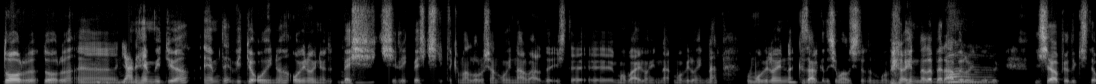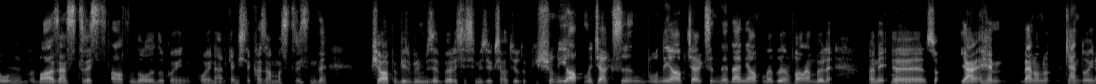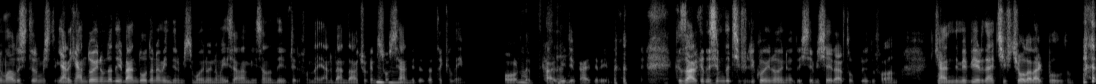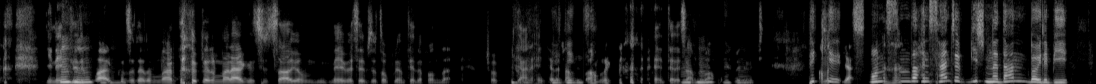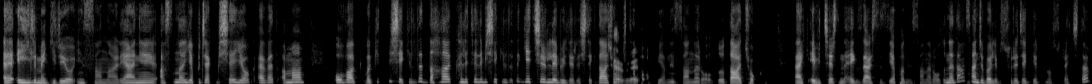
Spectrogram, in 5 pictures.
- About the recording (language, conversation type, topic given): Turkish, podcast, Sağlığın için sabah rutininde neler yapıyorsun?
- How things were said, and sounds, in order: in English: "mobile"; laughing while speaking: "mobil oyunlara"; unintelligible speech; laughing while speaking: "Mantıklı"; chuckle; chuckle; laughing while speaking: "tavuklarım"; chuckle; laughing while speaking: "bağımlılıktı"; chuckle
